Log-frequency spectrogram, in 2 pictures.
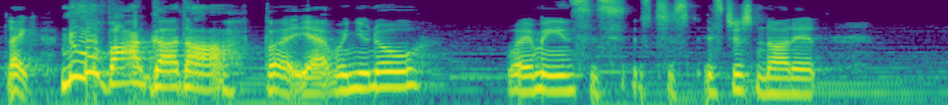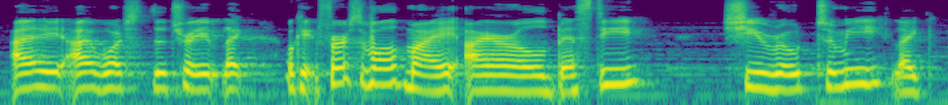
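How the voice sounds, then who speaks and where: A woman from Denmark streaming, chatting casually in an unhurried way, giggling often and swearing here and there. Faint music sits low behind her voice. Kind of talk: casual livestream chat.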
